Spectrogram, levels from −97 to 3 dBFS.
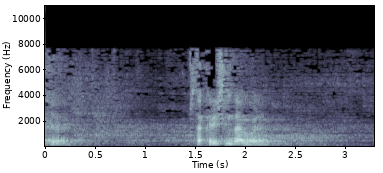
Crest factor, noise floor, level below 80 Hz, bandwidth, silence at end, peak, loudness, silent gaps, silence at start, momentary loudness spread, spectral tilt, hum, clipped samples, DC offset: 22 dB; -42 dBFS; -70 dBFS; 8 kHz; 0 s; -2 dBFS; -21 LUFS; none; 0 s; 22 LU; -3.5 dB/octave; none; under 0.1%; under 0.1%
